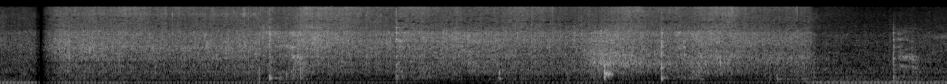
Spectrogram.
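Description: Pieces of meat frying in oil with ginger-garlic paste and tomato, a steady loud sizzle close by, broken by a few soft stirring scrapes and taps, no voices.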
